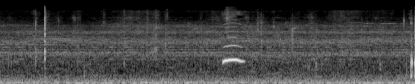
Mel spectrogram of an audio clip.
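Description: A baby macaque gives one short coo call, rising then falling in pitch, about two seconds in, over a steady background hiss.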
